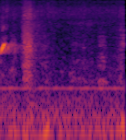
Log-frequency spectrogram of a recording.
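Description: Hank, a six-year-old farm dog, lets out a short high whimper followed by a faint brief yip, close by, in a clip of just over a second.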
